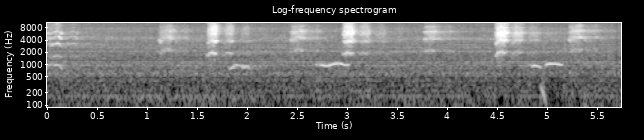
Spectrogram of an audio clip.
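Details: Juvenile Ryukyu scops owl at night on Amami Oshima, giving short raspy hissing bursts about every 1.5 seconds, with faint soft wavering whistles between them.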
